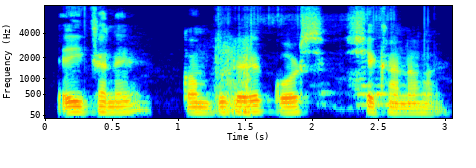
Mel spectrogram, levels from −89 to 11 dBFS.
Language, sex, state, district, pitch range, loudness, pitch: Bengali, male, West Bengal, Jhargram, 100-110 Hz, -19 LUFS, 105 Hz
